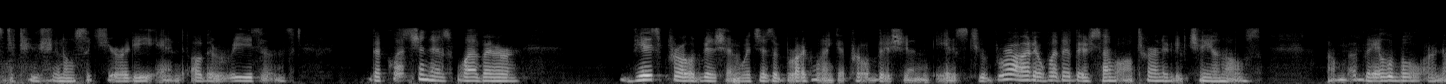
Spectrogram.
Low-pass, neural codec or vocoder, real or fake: 5.4 kHz; codec, 16 kHz in and 24 kHz out, 0.6 kbps, FireRedTTS-2 codec; fake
